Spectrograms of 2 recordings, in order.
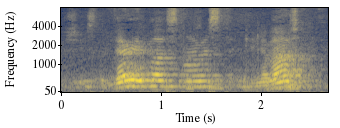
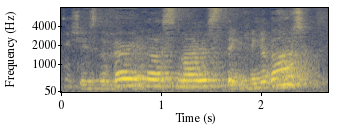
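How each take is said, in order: First: The pitch drops low, then rises slightly. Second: The pitch stays high and rises further. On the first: "we drop abruptly down to the lowest pitch and low rise from there" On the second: "the high bounce, that's a high head and a high rise"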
